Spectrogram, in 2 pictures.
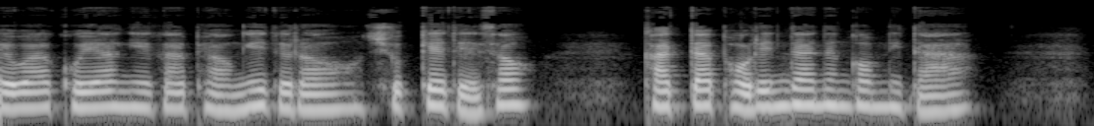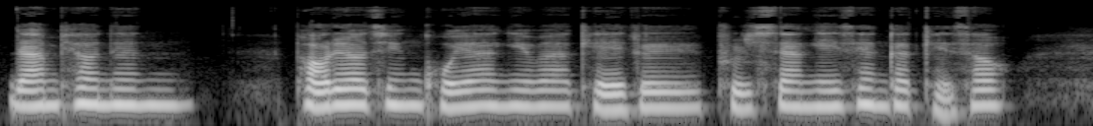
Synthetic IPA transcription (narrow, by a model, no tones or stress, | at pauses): ewakojaŋiɡapjʌŋidɯɾʌt͡ɕuk͈̚e̞de̞sʰʌ | katt͈apʌɾindanɯnɡʌmɲida | nampʰjʌnɯn | pʌɾjʌd͡ʑinkojaŋiwake̞ɾɯɭpuɭs͈aŋisʰe̞ŋɡakʰe̞sʰʌ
